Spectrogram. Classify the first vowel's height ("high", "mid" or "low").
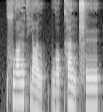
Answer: low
